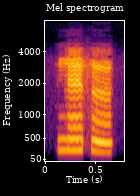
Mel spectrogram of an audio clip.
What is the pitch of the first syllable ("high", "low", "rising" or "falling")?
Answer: high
